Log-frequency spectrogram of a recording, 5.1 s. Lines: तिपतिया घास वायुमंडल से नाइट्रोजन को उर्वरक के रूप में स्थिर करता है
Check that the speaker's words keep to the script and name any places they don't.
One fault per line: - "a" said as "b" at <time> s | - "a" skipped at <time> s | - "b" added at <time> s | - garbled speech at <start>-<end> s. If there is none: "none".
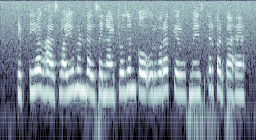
none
